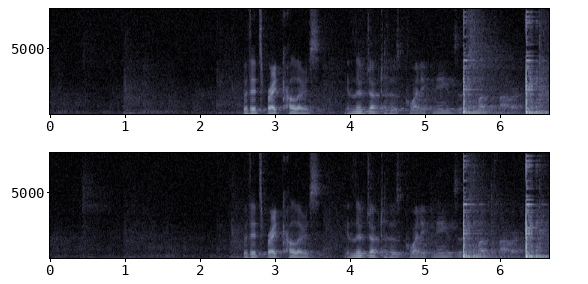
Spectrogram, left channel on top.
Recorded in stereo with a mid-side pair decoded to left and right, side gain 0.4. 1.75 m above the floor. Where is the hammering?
50° right, 1.6 m.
